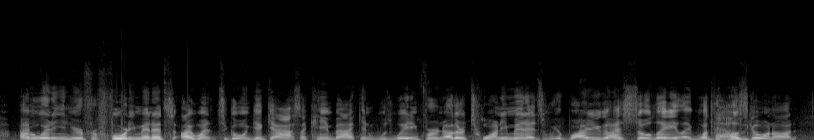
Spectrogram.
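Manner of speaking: mock, high, loud screaming rant. Retelling how a girl in a garage started screaming about waiting: imitating someone screaming. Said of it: "just starts screaming at him".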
